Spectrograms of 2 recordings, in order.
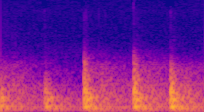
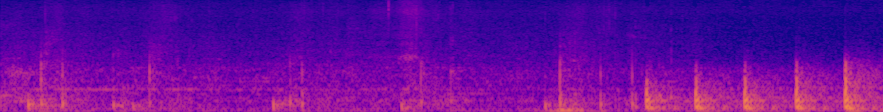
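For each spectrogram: First: hollow-sounding untreated car door. Second: solid-sounding car door with sound-deadening mat.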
